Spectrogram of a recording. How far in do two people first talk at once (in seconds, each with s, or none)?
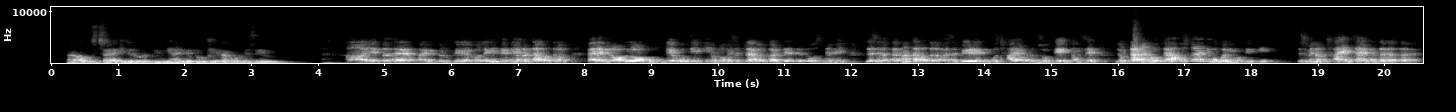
none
